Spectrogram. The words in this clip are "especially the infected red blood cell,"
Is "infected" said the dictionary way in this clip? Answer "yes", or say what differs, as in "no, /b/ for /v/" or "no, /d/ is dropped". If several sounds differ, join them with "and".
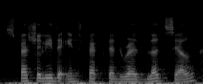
yes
